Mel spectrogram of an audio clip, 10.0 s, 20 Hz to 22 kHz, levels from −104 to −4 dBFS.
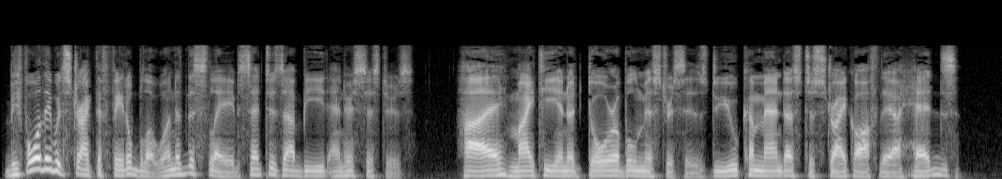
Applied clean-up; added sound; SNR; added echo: none; none; none; none.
